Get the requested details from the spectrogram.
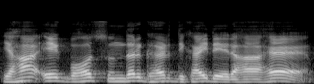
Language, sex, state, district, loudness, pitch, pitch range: Hindi, male, Arunachal Pradesh, Lower Dibang Valley, -16 LUFS, 140 Hz, 125-160 Hz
